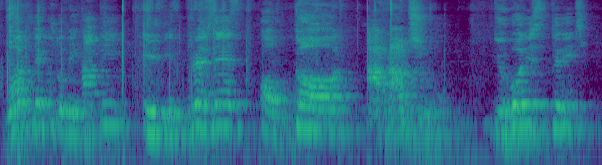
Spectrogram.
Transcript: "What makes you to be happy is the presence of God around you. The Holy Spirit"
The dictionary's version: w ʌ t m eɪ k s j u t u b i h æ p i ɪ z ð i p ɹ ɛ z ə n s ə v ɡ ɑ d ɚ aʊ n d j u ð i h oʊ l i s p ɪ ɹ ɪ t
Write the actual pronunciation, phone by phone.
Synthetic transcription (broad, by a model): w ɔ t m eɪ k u t u b i h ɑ p i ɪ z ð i p ɹ ɛ z ə n s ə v ɡ ɑ d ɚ aʊ n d j u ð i h oʊ l i s p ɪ ɹ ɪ t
